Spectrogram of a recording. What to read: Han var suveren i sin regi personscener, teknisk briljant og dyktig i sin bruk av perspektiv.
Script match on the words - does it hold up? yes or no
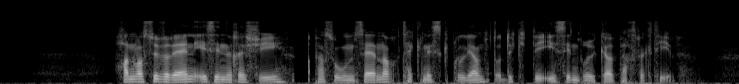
yes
